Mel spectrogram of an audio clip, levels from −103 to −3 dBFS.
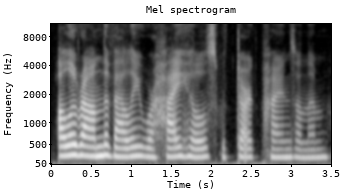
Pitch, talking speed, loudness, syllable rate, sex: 205 Hz, 205 wpm, -18 LUFS, 4.9 syllables/s, female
